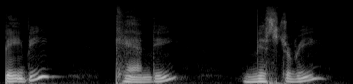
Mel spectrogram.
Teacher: schwa sound but there are a large group of words where the Y comes at the end of a word and it is not in the accented syllable and when that happens the Y is going to say e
